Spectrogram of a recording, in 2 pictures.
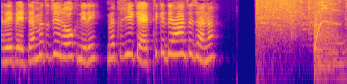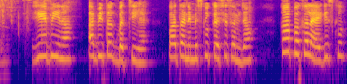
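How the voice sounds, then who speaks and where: A woman voicing a doting, fretful older mother-in-law in an animated cartoon, speaking softly and with worry. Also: very high voice, moderate pace, long pauses. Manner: soft-spoken, worried, coaxing.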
